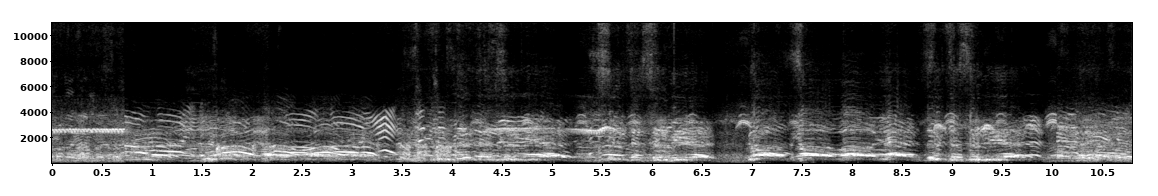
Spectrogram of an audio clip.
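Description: Large crowd of protesters shouting and calling out, many voices overlapping with no single speaker standing out. A steady high tone, whistle-like, sounds in the first second and again briefly about five seconds in.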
